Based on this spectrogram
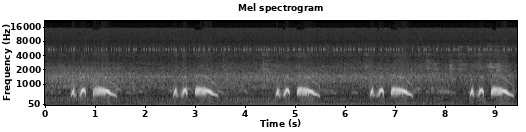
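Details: Spotted dove cooing in the 'tarik akar' style used as a lure for trapping birds: four phrases about two seconds apart, each two short clipped coos then a longer coo that slides downward.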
